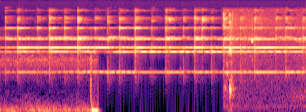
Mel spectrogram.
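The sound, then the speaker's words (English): A school starting bell, signalling the first class, rings continuously for about three seconds, a loud, rapid metallic clatter with a steady shrill tone, over some low background rumble at the start and end. “The starting bell will ring in a moment for your first class.”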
